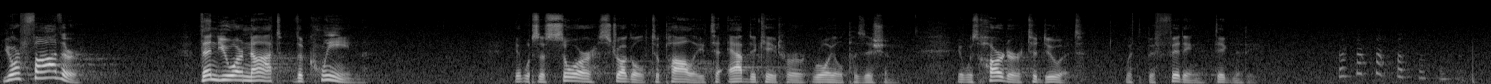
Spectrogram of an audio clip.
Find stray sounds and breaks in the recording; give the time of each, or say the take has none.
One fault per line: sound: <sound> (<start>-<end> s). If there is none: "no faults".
sound: dropout (5.3-5.3 s)
sound: laugh (13.4-14.8 s)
